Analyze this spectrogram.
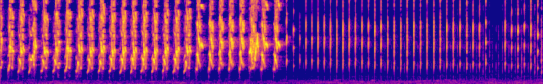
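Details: Lovebird of the fighter type giving a long ngekek, used as a lure to prompt other lovebirds to answer: rapid, high, buzzy chattering notes, loud for the first half, then a quieter, even faster run of ticking notes.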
